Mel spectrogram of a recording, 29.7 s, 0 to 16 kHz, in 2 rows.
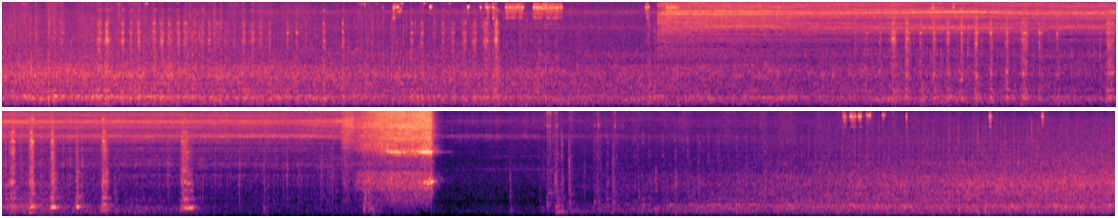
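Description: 5-inch gauge live-steam model of the Dholpur locomotive running along its track: a steady rushing running noise, with a high steam hiss and a run of sharp clicks in the middle. About twenty seconds in the sound cuts off sharply, then gradually builds back.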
